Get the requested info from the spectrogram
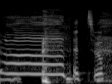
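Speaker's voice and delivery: high, loud mock wail; hammed-up high terror; imitated panicked scream. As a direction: cry out like a trapped movie victim. Retold scream, likened to Aliens.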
